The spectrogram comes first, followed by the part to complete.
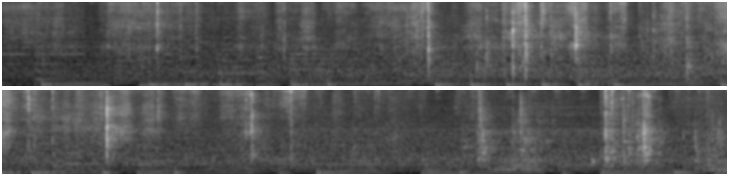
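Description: Handling sounds from crafting: paper and tape rubbing on a plastic LED candle, with scattered light clicks and taps as the candles are handled and set down on a tile countertop. Faint background music with a low bass line plays underneath.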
